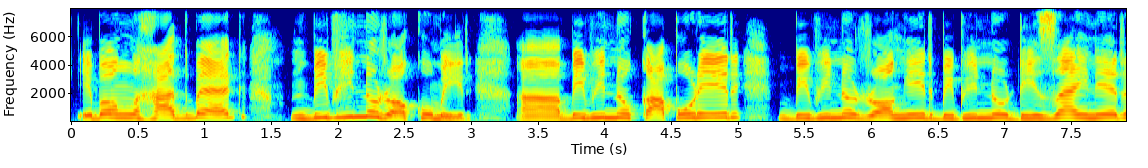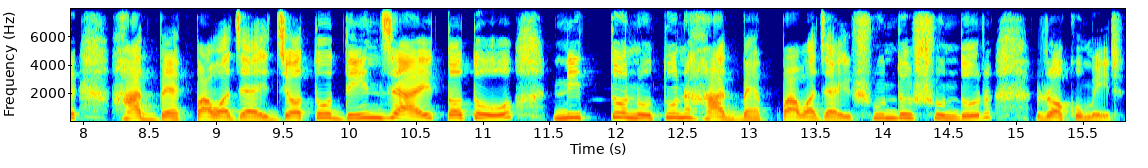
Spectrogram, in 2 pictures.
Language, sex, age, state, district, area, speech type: Bengali, female, 18-30, West Bengal, South 24 Parganas, rural, spontaneous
